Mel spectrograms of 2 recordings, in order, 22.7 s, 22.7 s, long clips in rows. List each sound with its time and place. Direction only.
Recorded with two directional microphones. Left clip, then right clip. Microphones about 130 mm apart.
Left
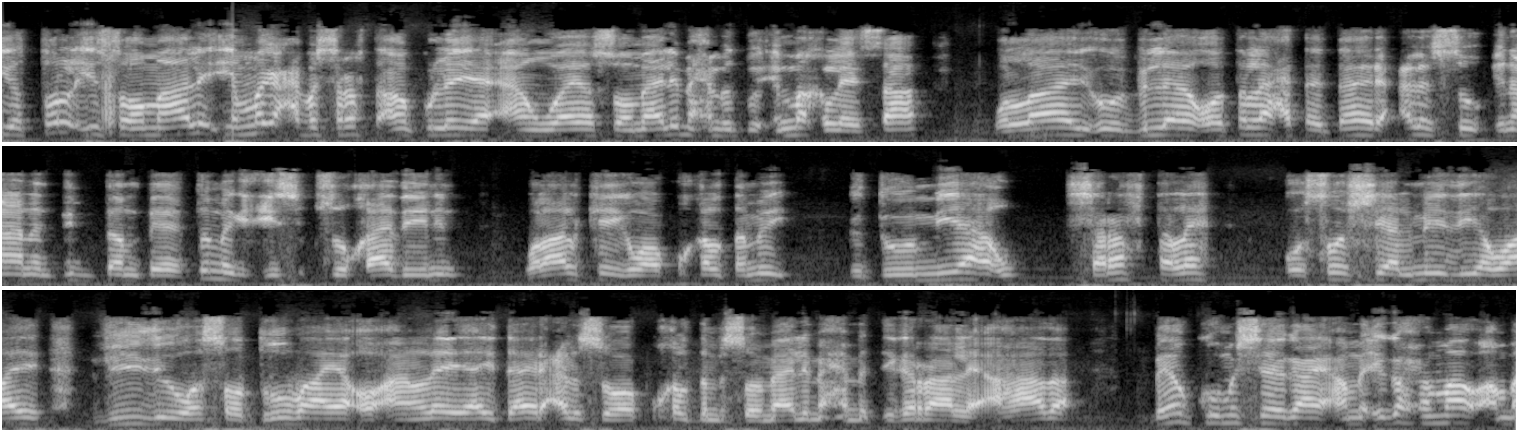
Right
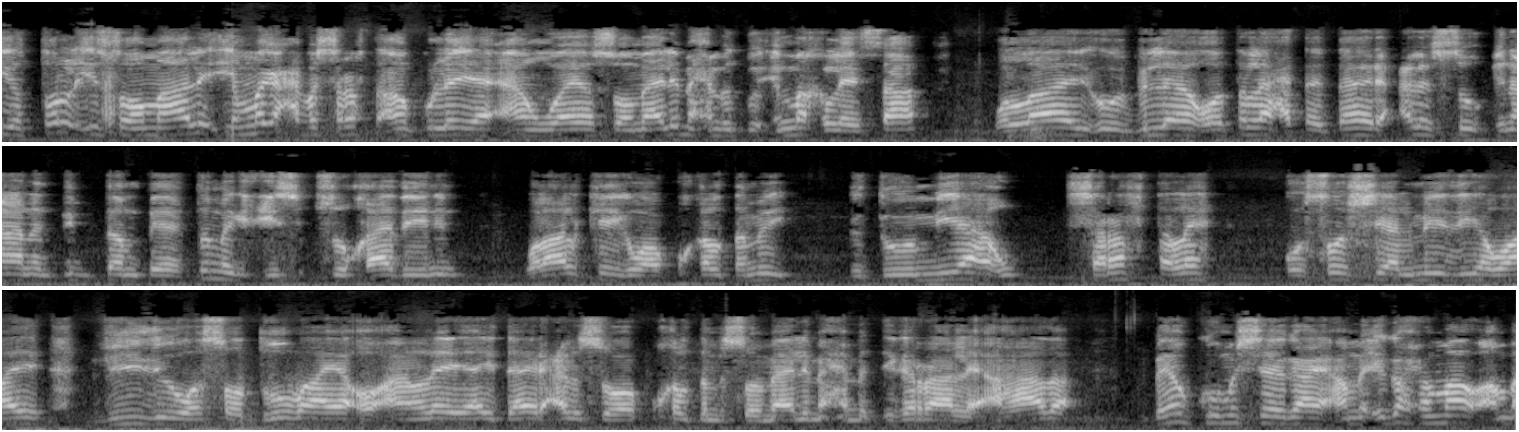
0.0 s speech: 30° left (ahead or behind)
